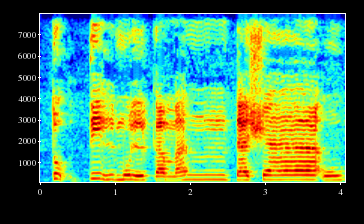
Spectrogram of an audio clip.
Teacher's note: یہ واو کے اوپر حمزہ ہے، اس جگہ پہ جھٹکا ہوگا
